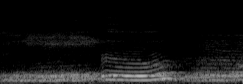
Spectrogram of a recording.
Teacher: You have E here and U here. And they're made with high tongue.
